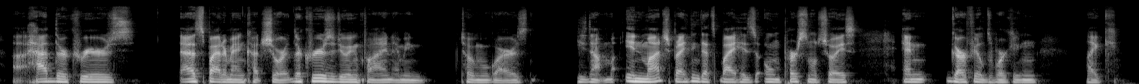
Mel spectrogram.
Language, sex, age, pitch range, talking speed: English, male, 20-39, 105-135 Hz, 185 wpm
